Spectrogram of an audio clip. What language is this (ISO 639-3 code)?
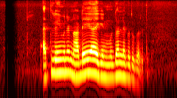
sin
